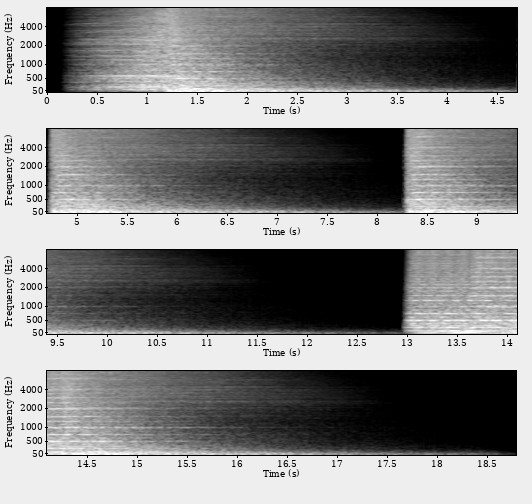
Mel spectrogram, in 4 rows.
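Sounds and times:
orchestral end hits: 0.2 - 3.4, 4.8 - 6.8, 8.3 - 10.4, 13.0 - 16.7.

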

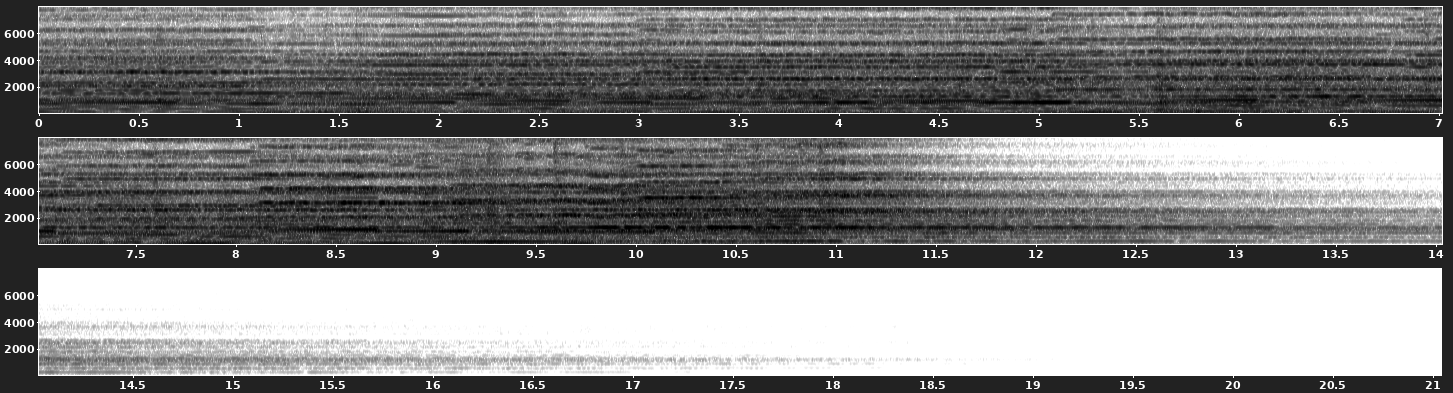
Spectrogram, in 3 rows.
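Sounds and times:
intense ambience: 0.0 - 11.3.

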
